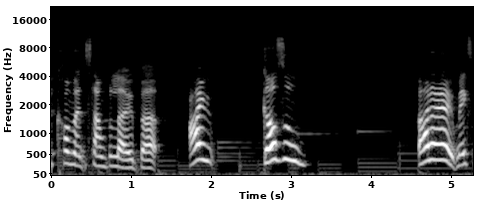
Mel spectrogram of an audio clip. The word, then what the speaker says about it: ghazal: found many different ways to pronounce this including on the Poetry Foundation website which said that it is pronounced “guzzle” however because this is an Arabic writing form, I found places that say it's pronounced ghazal that sounds a bit more correct. So that's the way I'm gonna say it, unless it is guzzle like let me know in the comments down below.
